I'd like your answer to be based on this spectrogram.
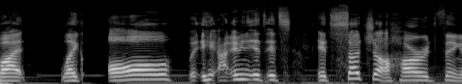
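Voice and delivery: stuttering ramble. Speaker admits going off track mid-point: stuttering. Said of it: "I know I'm already I'm stuttering".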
